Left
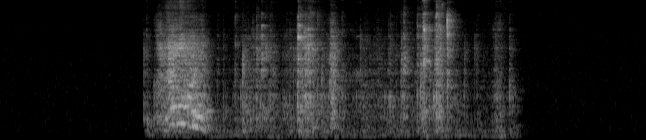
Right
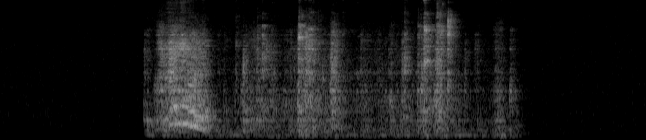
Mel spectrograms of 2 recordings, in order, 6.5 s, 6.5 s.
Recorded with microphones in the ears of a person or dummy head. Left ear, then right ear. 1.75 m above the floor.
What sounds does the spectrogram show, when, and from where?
1.4 s a zipper: 65° left (ahead or behind), 1.0 m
